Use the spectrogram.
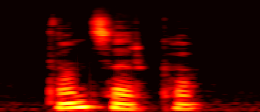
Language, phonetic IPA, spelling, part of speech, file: Polish, [tãnˈt͡sɛrka], tancerka, noun, LL-Q809 (pol)-tancerka.wav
